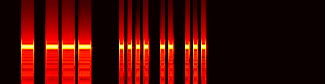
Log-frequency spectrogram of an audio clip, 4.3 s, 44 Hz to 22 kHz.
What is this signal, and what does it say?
Morse code, heard as a keyed tone, about 21 wpm, 700 Hz. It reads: TO HIS
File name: Build A Phrase - 2-Word Phrases - 22wpm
